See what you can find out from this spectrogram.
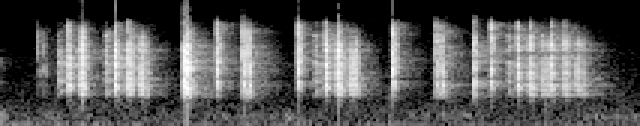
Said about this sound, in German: So, würfel mal.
